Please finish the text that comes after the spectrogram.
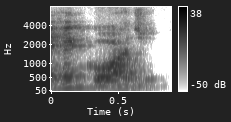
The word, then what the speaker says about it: recorde: é o substantivo recorde a pronúncia correta é recorde ela é uma paroxítona que não termina na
